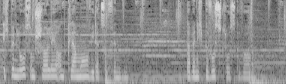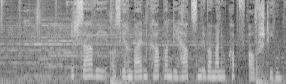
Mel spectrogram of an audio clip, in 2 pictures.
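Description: Actress as grieving young narrator, measured lyrical fragments, poetic radio play, mid voice, music under. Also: female voice, medium pitch, natural voice. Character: grieving young narrator recounting a father's collapse.

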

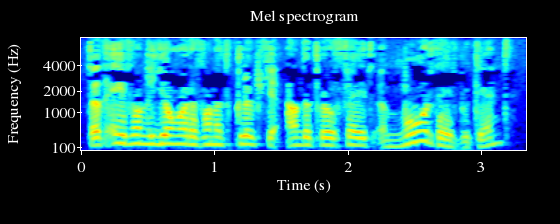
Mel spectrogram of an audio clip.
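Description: A man's voice: on the high side, a little fast, dark tone, slightly rough, pitched above the performer's own voice. A man playing a young police detective in an audiobook, an inquisitive and easily indignant colleague who speaks emphatically. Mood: surprised, questioning. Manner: emphatic, questioning. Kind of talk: audiobook character acting.

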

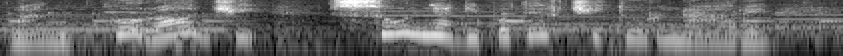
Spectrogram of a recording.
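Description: A woman, an actress, reading a children's fairy tale as expressive scripted narration. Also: a little high, slow pace, music in the background.

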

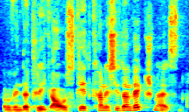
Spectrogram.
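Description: An actress playing a shrewd, hard-bitten middle-aged war trader in a radio drama, earthy and plain-spoken. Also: female voice, sits low, animated, fast talker, a little mellow. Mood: calculating. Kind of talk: stage-style German radio drama acting.

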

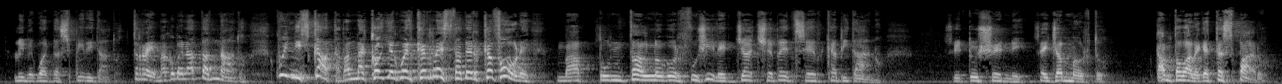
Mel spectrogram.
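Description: A man's voice: on the high side, a bit bright. A man with a Roman accent performing a theatrical verse monologue as a wartime soldier, declamatory, rhythmic and intensely emotive. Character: wartime Italian soldier recounting a battle. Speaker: stage actor and storyteller. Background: music.

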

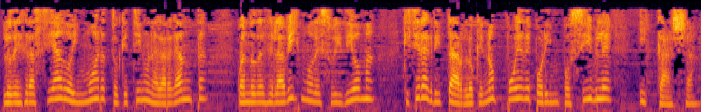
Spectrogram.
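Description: A woman's voice: medium pitch, measured pace. Lo-fi radio voice of an Argentine woman. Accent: Argentine Rioplatense. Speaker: radio co-host. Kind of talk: conversational literary radio talk. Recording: dull lo-fi radio recording. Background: background music.

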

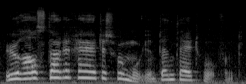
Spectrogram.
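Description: An imperious female Excellency in a radio play. She is dismissive and formal in a high, husky voice that swings wildly in pitch with her impatience. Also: big pitch swings, moderate pace, exaggerated voice. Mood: haughty irritation. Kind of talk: Dutch science fiction radio drama acting.

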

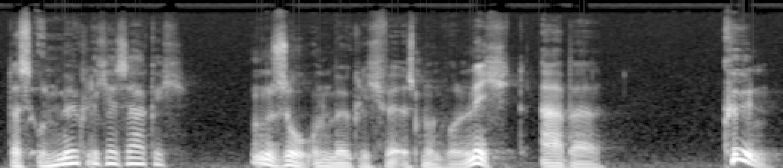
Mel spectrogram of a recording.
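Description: Scheming chamberlain for classical radio drama: deep, husky, lively inflection, servile yet cold and insinuating. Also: male voice, measured pace, heavily acted. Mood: goading, sly. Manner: insinuating, theatrical. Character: scheming male court chamberlain, servile, cunning, cold-bloodedly ambitious. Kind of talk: German classical stage drama acting.

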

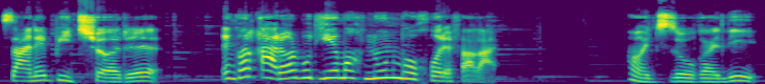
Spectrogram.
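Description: A woman playing a gossipy, excitable, talkative neighbourhood woman in a nostalgic Iranian radio drama. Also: mid-range voice, faint music behind. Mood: gossiping. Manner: talkative, dramatic exclamations, colloquial.

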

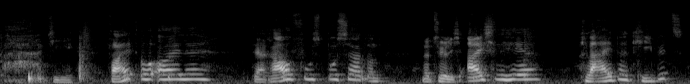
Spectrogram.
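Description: An actor playing a polite, hesitant, earnest police detective's assistant in a German radio drama, often repeating himself. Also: male voice, high-pitched, very animated, unhurried, mellow, a little hiss or hum. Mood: fascinated.

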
